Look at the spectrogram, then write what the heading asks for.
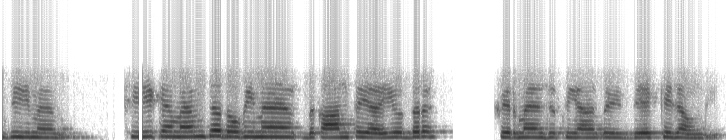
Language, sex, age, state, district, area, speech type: Punjabi, female, 30-45, Punjab, Shaheed Bhagat Singh Nagar, urban, conversation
